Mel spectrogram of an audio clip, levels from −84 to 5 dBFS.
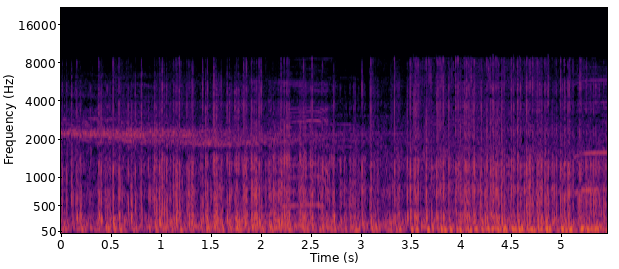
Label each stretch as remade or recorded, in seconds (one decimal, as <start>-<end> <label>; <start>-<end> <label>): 0.0-5.5 recorded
